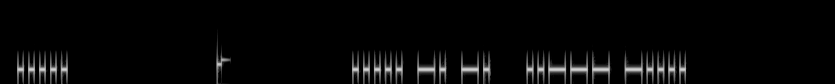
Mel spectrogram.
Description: Morse code, heard as a keyed tone, about 22 wpm, 700 Hz. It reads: 5 5NN 26
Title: CQ WW DX Contest Exchange Encore - 22wpm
